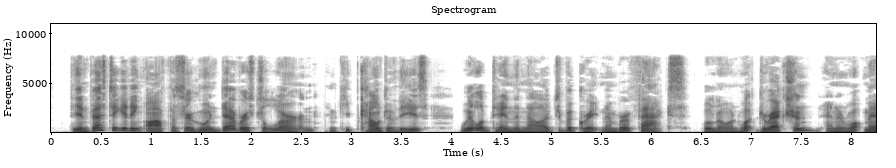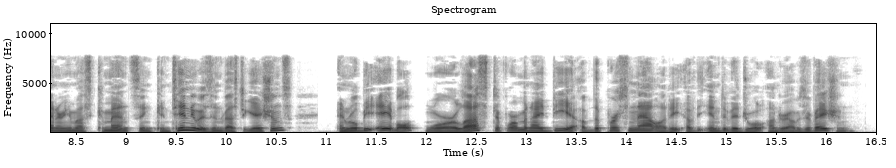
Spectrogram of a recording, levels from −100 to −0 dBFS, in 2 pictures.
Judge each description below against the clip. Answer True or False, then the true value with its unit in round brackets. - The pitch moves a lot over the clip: True (7.8 semitones)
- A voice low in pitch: True (120 Hz)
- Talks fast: True (210 wpm)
